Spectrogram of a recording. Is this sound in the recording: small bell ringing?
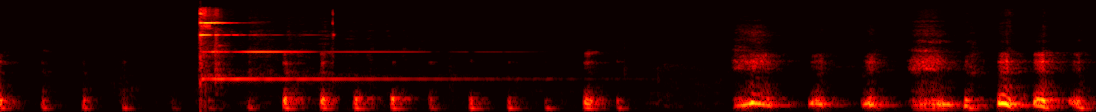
yes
